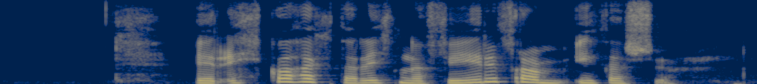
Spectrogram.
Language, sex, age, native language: Icelandic, female, 30-39, Icelandic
